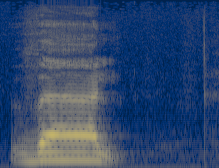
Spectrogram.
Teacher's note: দাল উচ্চারণ করবেন জিহ্বার আগা উপরের দাঁতের আগার সাথে লাগিয়ে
